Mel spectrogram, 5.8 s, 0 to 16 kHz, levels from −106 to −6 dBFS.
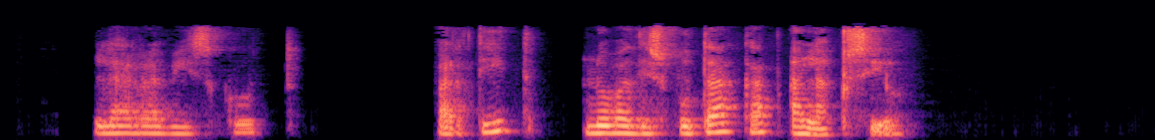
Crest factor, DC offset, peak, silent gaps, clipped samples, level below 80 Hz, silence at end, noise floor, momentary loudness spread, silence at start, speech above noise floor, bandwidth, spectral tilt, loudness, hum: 20 dB; under 0.1%; -8 dBFS; 1.62-2.17 s, 2.87-2.91 s; under 0.1%; -68 dBFS; 1.25 s; under -90 dBFS; 14 LU; 0.45 s; over 64 dB; 8.2 kHz; -4.5 dB/octave; -26 LUFS; none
